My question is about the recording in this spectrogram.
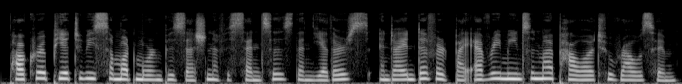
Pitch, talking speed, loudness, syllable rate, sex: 225 Hz, 230 wpm, -18 LUFS, 6.5 syllables/s, female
